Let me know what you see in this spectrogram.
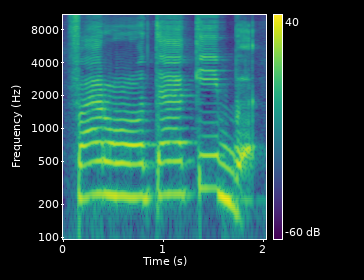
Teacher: harokat fathah sebelum huruf ra menandakan huruf ra dibunyikan tebal. Jangan far, tapi faru. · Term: tafhim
